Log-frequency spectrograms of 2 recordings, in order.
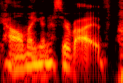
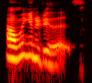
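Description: First: Said in the usual way. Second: Much higher, fast, half-laughing half-crying; laughing through tears. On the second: Retold or imitated. Mom retelling her panic about leaving her baby, laughing and tearful. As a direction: let the laugh crack into a sob. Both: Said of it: "I literally was like".

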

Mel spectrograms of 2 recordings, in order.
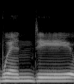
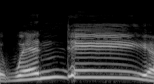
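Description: First: Said in the usual way. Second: Higher, sung-out Wendy; calling Wendy high. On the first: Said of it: "first call of the name". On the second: Shown as a demonstration. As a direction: call out Wendy up high and drawn out. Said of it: "repeats the name, higher".

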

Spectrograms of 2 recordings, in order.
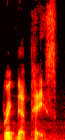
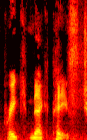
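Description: First: Said in the usual way. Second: "Breakneck pace" slowly, each word distinct; slow, careful repeat. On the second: Real, not acted. Narrator repeating "Breakneck pace", slow and clearly articulated. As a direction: stretch out "Breakneck pace" deliberately.

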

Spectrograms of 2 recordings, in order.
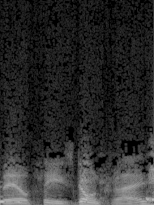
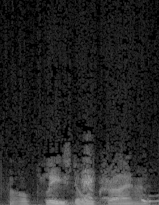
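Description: First: Soft and slow, pleading; tender plea. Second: Hushed, lower and softer, almost murmured; softer plea. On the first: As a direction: coax her gently to stop crying. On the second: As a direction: sink to a near murmur of comfort. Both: Acted. Husband consoling crying wife.

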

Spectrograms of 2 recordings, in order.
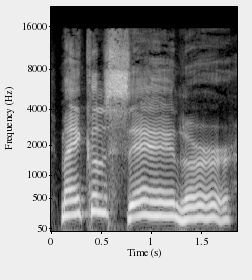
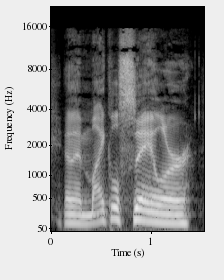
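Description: First: Michael Saylor stretched very slow and much higher; odd put-on voice, very slow, high and louder; drawn-out name. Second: Said in the usual way. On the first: Shown as a demonstration. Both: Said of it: "I don't know why I say that like that".

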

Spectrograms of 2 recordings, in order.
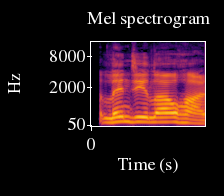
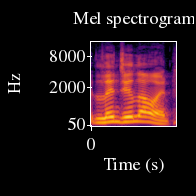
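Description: First: "Lohan" said as LO-hahn; usual pronunciation. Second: "Lohan" said as LO-en; corrected pronunciation. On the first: Someone using the familiar name, "Lohan" as LO-hahn. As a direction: say "Lohan" with a full h and open ah. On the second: People accepting the correction, "Lohan" as LO-en. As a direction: drop the h in "Lohan", rhyming with Owen. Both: Retold or imitated. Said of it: "Oh, it's actually Lohan".

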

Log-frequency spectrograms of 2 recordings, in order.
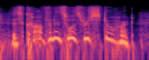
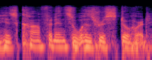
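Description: First: Very high-pitched mocking echo; comic squeaky repeat. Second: Said in the usual way. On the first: Host jokingly echoes the doctor's quote, comic squeaky voice.

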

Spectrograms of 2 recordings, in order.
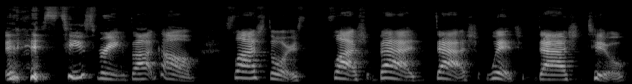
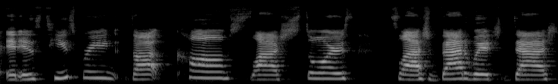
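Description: First: Slow, laughing second try at the link; slow dictation. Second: Slow, careful spelling of a web address; slow dictation. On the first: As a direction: read the address out slowly, laughing. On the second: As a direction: read the link out slowly. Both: Real, not acted. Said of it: "nope, I messed it up".

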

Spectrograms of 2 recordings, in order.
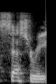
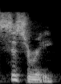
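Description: First: Cesare with "sess" as first syllable; mispronounced surname. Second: Cicere with "siss" as first syllable; corrected surname. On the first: Correcting a colleague, giving the mistaken Cesare, "sess-" first. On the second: Correcting a colleague privately, giving Cicere with "siss-" first. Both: Retold or imitated. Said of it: "it's not Cesare, it's Cicere".

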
